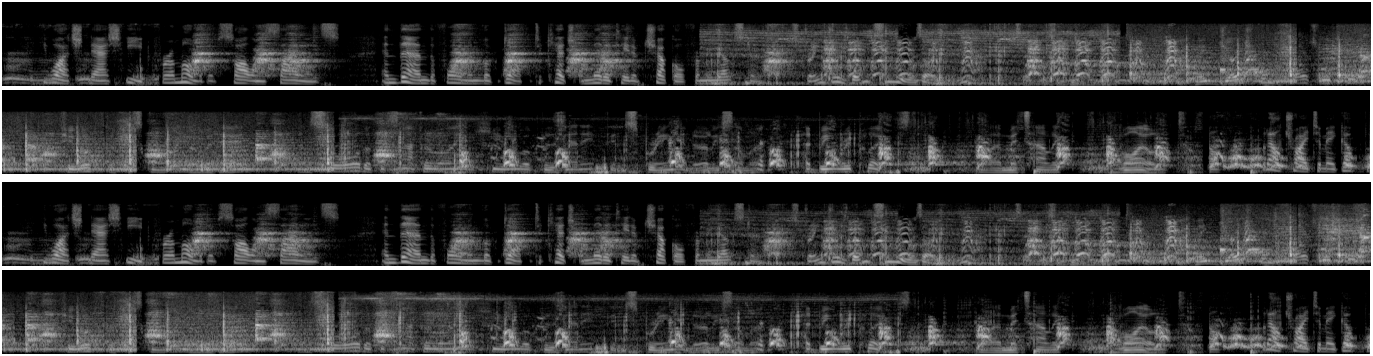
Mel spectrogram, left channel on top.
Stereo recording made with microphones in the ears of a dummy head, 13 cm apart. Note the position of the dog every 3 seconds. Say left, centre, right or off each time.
left, left, left, left, right, right, centre, left, left.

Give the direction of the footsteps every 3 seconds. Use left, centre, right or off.
off, off, left, left, left, right, right, right, right.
